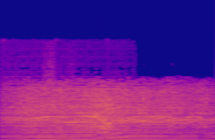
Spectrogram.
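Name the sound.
chainsaw running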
